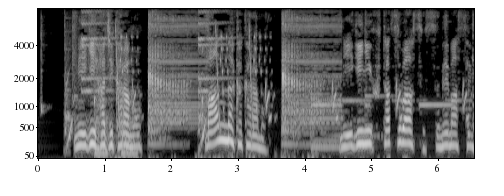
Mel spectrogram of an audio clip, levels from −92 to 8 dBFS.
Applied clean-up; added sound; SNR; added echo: classical method spectral subtraction.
